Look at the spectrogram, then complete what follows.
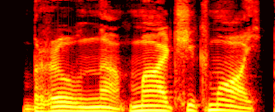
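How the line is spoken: Hissed. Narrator (Russian): прошипел капитан

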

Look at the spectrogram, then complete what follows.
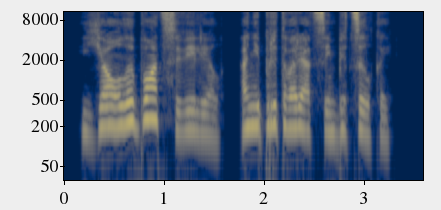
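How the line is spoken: Hissed. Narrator (Russian): прошипел Корф

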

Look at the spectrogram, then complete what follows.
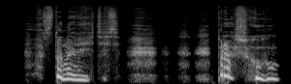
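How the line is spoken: Sobbing, trembling. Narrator (Russian): Всхлипы и дрожь усилились

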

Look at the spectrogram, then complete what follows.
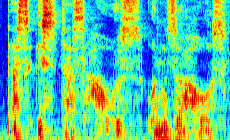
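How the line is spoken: Whispered. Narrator (German): flüsterte sie

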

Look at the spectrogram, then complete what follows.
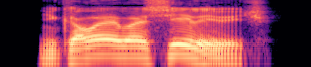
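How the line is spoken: Loud speech. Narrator (Russian): громко сказал Плигин, опасаясь, что хозяин глуховат

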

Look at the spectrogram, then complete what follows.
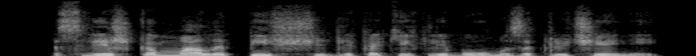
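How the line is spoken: Plain. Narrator (Russian): сказал Джейкоб

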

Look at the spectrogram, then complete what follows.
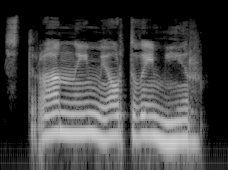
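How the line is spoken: Soft. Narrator (Russian): тихонько произнес Ариэль

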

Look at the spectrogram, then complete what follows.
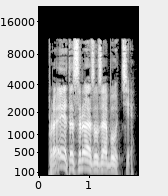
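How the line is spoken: Growled. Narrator (Russian): рыкнул

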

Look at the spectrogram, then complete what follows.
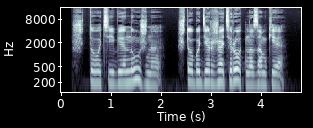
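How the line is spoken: Growled. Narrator (Russian): прорычал он

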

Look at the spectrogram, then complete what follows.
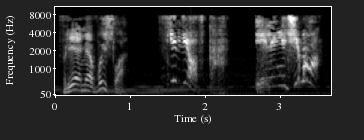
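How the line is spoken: Shrill squeal. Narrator (Russian): Взвизгнул Горлум

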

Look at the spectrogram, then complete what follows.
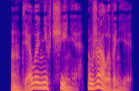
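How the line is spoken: Pedantic snort. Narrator (Russian): педантично хмыкнул

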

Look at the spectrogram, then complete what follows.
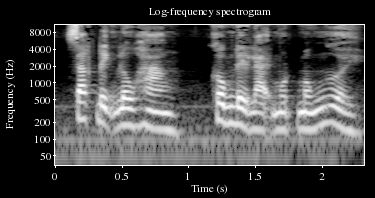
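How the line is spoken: Cold. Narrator (Vietnamese): Tề Mặc nói lạnh lùng

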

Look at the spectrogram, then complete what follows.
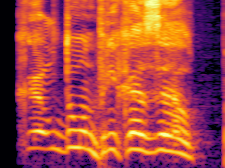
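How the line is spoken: Wheezing rasp, peasant man. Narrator (Russian): просипел мужик

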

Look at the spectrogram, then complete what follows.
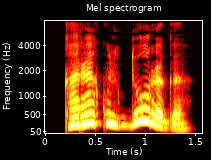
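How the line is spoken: Snapping back. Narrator (Russian): огрызнулась Рима Марковна

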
